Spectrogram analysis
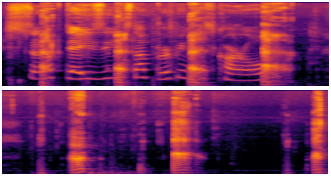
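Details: Repeated burping in a quiet room: several loud, drawn-out, voiced belches, some long and rising.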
